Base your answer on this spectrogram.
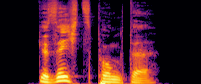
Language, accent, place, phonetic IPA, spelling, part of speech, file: German, Germany, Berlin, [ɡəˈzɪçt͡sˌpʊŋktə], Gesichtspunkte, noun, De-Gesichtspunkte.ogg
- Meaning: nominative/accusative/genitive plural of Gesichtspunkt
